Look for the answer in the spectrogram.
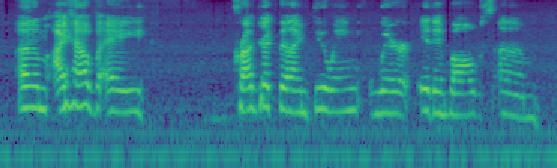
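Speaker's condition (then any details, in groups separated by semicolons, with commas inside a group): Cerebral palsy; from birth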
